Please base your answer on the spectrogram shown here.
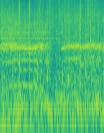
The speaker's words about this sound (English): The Tennesseans began putting the captured horses into a run, but it was futile.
